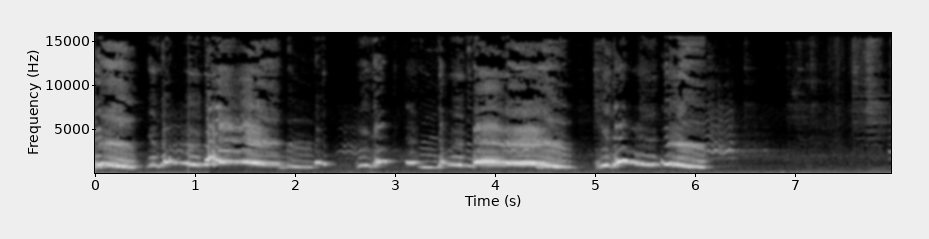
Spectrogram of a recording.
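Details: Australian magpie family of four visiting a front door in the morning, singing a chorus: warbling, harmonic phrases that slide up and down, delivered in bursts separated by short pauses, with the last seconds nearly quiet.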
